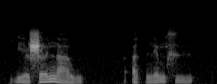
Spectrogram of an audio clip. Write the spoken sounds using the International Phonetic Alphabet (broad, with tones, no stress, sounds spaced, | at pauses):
ɗ i˨˩˨ ə̯ ʂ əː˧˥ n a˨˩˨ w | ʔ a˨˩ t̚ n ɛ˧˥ m x ɨ˨˩˦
